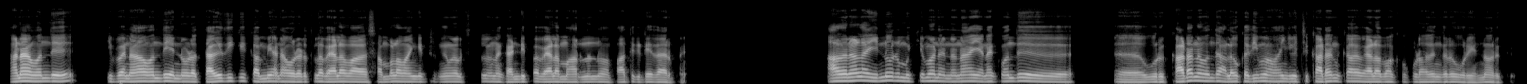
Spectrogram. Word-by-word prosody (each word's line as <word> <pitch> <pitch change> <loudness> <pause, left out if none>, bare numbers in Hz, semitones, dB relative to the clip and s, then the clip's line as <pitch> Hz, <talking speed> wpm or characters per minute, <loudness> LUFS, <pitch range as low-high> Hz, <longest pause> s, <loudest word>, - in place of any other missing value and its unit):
ஆனா 155 +3 +8
வந்து, 145 0 +2 0.5
இப்ப 140 +2 +1
நான் 145 +1 +4
வந்து, 145 +2 +1
என்னோட 135 -1 +1
தகுதிக்கு 150 +4 +1
கம்மியா, 140 +1 +1
நான் 130 -1 +2
ஒரு 125 - +2
எடத்துல 135 +2 -3
வேல 130 +1 +5
வ - - +5 0.2
சம்பளம் 130 +3 0
வாங்கிட்ருக்கேன்னு 130 0 -3
வச்சிக்கங்களேன், 130 +2 -6
நான் 125 - -3
கண்டிப்பா 130 +3 -2
வேல 125 0 +3
மாறணுன்னு, 120 0 -2
பாத்துக்கிட்டே 115 0 -4
தான் 110 - +2
இருப்பேன். 100 - -14 1.5
அதனால, 165 +3 +5
இன்னொரு 175 +2 -1
முக்கியமானது 155 +1 -2
என்னன்னா, 140 +2 -1
எனக்கு 135 -2 -3
வந்து 155 +2 -2 1.1
அ - - -1 0.2
ஒரு 120 0 0
கடனை 170 +6 +4
வந்து, 155 -1 -1
அளவுக்கு 135 +1 0
அதிகமா 145 +1 0
வாங்கி 135 0 -1
வச்சு, 130 +1 -12
கடனுக்காக 140 0 +1
வேல 125 0 +3
பாக்கக்கூடாதுங்கிற 120 0 -4
ஒரு 105 - -3
எண்ணம் 110 +1 -3
இருக்கு. 95 - -12
135 Hz, 170 wpm, -22 LUFS, 125-145 Hz, 1.5 s, ஆனா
